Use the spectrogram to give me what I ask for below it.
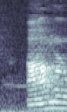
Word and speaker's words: Amer: a rhyming thing like it rhymes with the only uh uh the two worst words in english armor rhymes with dahmer and bomber that's all i got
